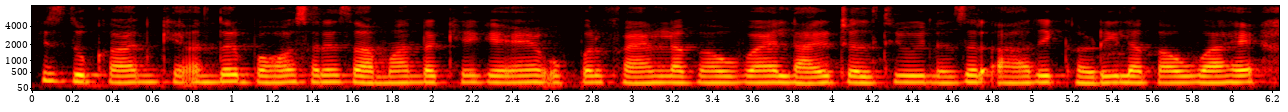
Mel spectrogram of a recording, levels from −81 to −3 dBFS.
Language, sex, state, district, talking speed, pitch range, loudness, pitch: Hindi, female, Uttarakhand, Tehri Garhwal, 250 wpm, 180-195 Hz, -32 LUFS, 190 Hz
